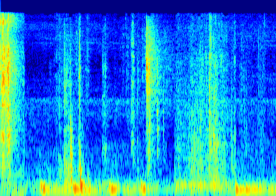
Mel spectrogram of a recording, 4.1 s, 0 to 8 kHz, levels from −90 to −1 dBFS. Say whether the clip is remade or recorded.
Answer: recorded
